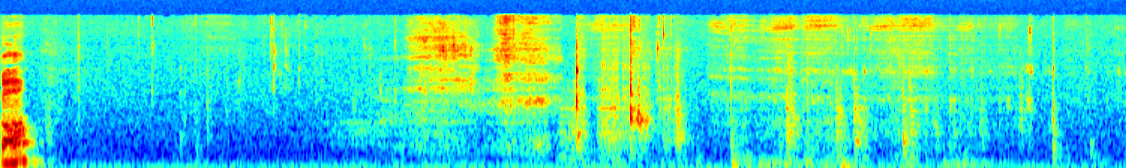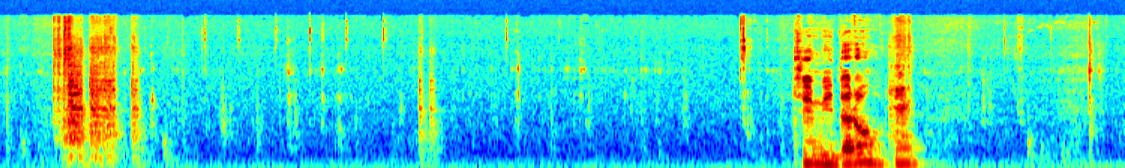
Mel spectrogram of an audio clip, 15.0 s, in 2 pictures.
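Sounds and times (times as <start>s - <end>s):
person chewing: 0.4s - 3.3s, 8.6s - 12.8s, 13.9s - 15.0s.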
